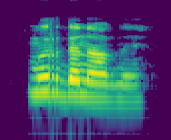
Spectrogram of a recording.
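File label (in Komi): "мырдӧнавны", Komi, female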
